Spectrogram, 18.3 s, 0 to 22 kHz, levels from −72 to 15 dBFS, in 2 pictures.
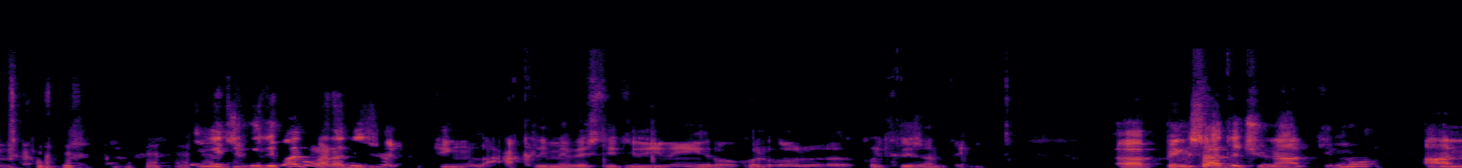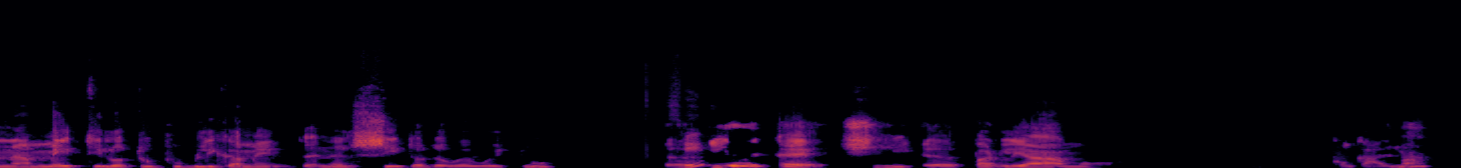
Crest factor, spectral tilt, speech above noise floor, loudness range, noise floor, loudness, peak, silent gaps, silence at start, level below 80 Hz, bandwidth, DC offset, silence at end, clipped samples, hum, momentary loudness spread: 24 dB; -3 dB/octave; over 62 dB; 7 LU; under -90 dBFS; -27 LUFS; -4 dBFS; 2.64-2.68 s, 12.98-13.11 s, 16.21-16.73 s, 16.81-16.87 s; 0 s; -72 dBFS; 16 kHz; under 0.1%; 0.2 s; under 0.1%; none; 16 LU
